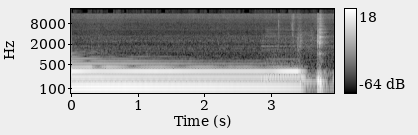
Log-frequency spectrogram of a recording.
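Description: A guitar's A string rings out as a sustained tuning reference note, steady and loud for over three seconds before being cut off by a brief muted knock.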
